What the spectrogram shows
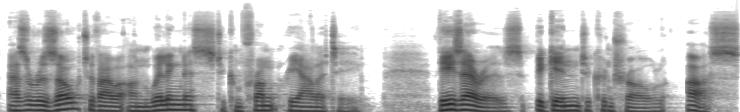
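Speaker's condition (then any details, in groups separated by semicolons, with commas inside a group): No condition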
